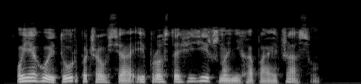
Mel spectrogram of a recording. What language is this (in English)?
Belarusian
